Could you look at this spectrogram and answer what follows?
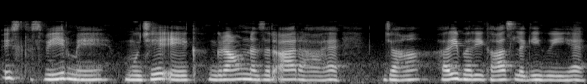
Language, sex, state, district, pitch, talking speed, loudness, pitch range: Hindi, female, Chandigarh, Chandigarh, 220 Hz, 175 wpm, -14 LUFS, 210-225 Hz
